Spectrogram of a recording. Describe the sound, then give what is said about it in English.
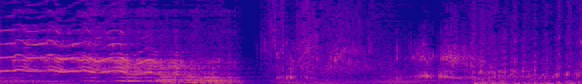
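A pony neighs loudly in a long, quavering high whinny that rises and falls, breaks off briefly near the middle, then resumes in lower, rougher snorting whinnies, with no talk. “The next morning when she woke up, a pony was chewing on the curtains in her bedroom.”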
